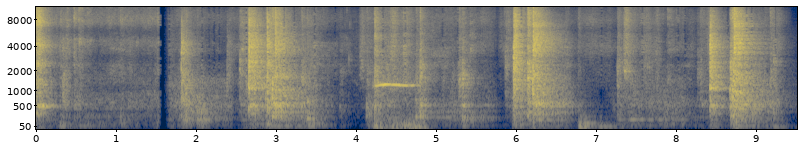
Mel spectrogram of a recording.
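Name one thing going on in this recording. A skateboard smacks and clatters on a tiled floor.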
